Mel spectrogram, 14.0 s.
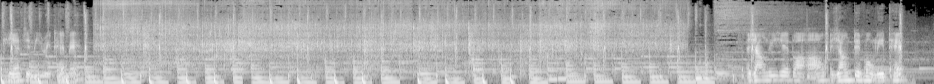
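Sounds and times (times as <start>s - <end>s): background music with beat: 0.0s - 11.5s
metal spoon stirring in pot: 1.4s - 10.4s
food sizzling in hot oil: 1.4s - 11.1s.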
